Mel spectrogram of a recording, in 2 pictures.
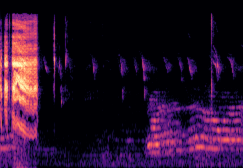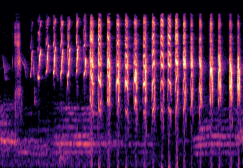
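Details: Long-tailed shrike lure song for attracting wild birds. A loud harsh burst is followed by near silence and faint murmuring, then a rapid, fairly regular train of high dry chattering notes, about three per second.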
